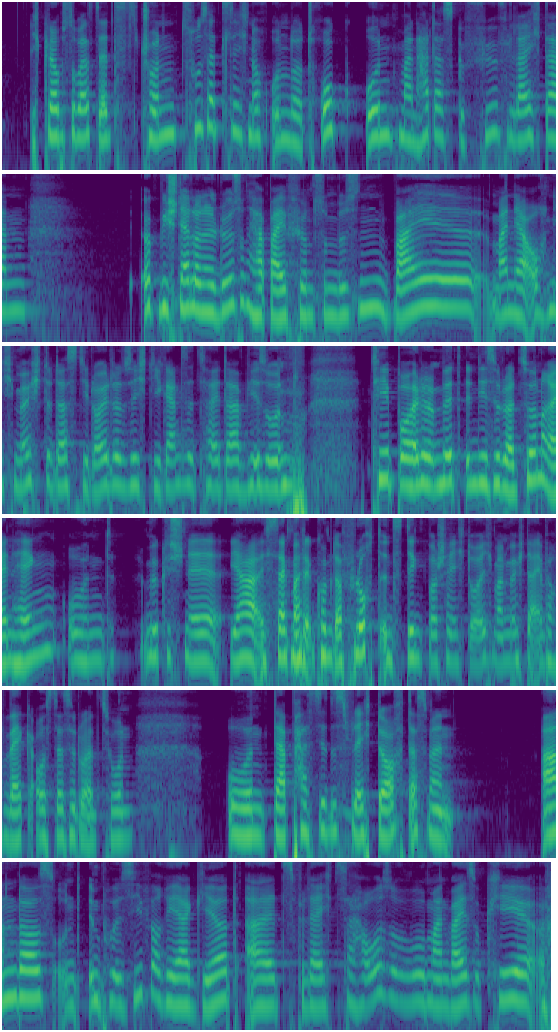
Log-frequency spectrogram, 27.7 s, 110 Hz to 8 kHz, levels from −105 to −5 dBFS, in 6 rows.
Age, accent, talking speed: 20-39, German, 185 wpm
